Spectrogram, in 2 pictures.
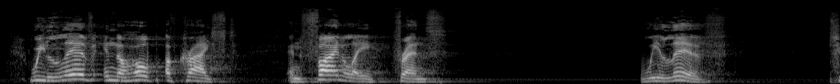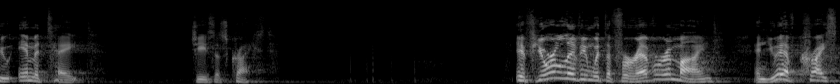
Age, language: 50-69, English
